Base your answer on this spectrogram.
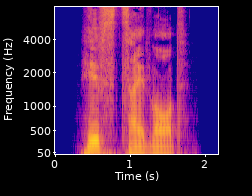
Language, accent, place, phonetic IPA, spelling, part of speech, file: German, Germany, Berlin, [ˈhɪlfsˌt͡saɪ̯tvɔʁt], Hilfszeitwort, noun, De-Hilfszeitwort.ogg
- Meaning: auxiliary verb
